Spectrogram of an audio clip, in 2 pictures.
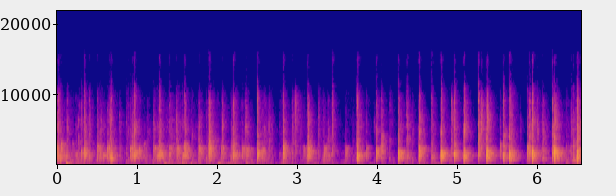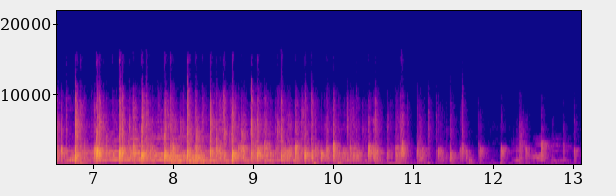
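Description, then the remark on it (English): A crowd applauds steadily for about twelve seconds, dense overlapping claps with a few cheers and murmurs mixed in, tapering off near the end. “Thank you for the constant clap.”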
